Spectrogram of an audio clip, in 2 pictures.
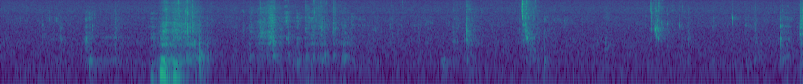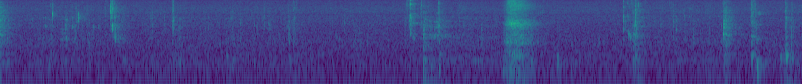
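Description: Quiet, wet chewing and lip smacks of a person eating seafood and rice with their fingers, with scattered soft clicks. A brief louder mouth sound comes about one and a half seconds in, and another near the end.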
